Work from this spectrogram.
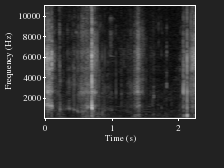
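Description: Crunchy breakfast cereal bitten and chewed up close, with two sharp crunching bites standing out among softer chewing crackles, and no talking.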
